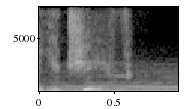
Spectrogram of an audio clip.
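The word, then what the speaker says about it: Eugief: didn't expect a yief he's a yief that's how you say it never seen one in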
